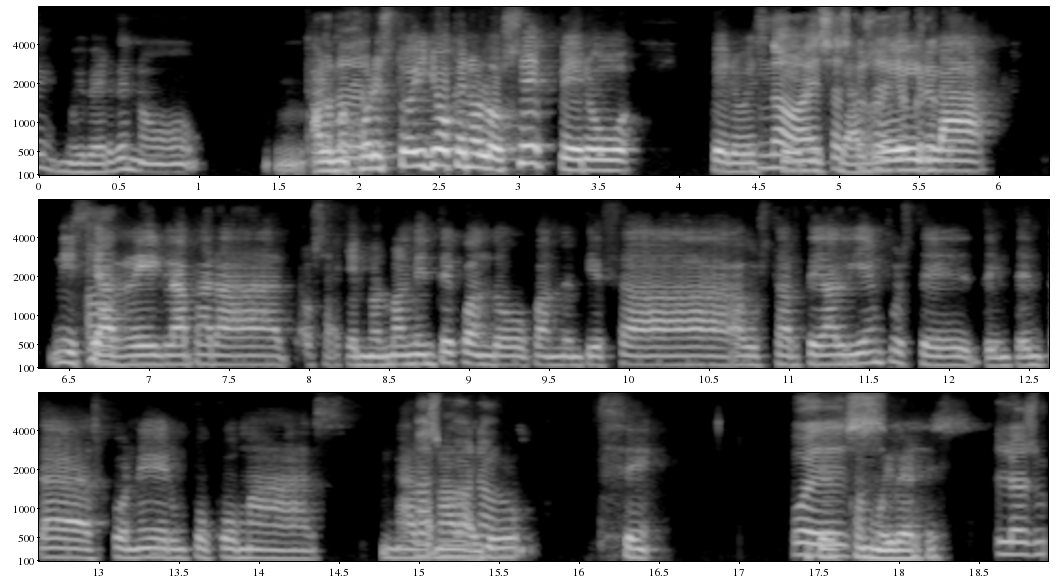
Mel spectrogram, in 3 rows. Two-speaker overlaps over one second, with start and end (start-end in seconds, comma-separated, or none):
4.5-5.8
